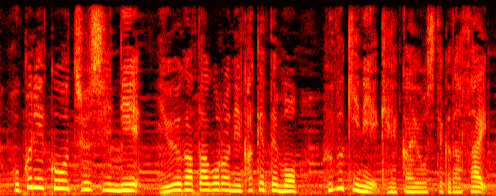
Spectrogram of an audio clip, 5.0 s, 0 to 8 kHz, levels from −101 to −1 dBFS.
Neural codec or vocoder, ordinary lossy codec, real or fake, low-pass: codec, 16 kHz, 16 kbps, FreqCodec, larger model; none; fake; none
